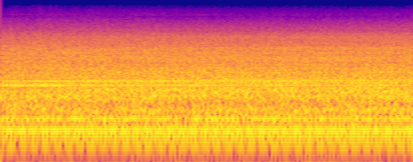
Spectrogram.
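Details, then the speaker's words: Vintage Dr Pepper coin-op refrigerator after new thermostat install to fix icing: constant smooth hum with steady fan whoosh, no clicks or rattles; compressor housing warming, compressor running normally, partly masked by fan. "I can feel the compressor housing here physically getting warmer, and it sounds to me like it's on. You probably can't hear it there because of the fan, but it sounds to me like the compressor is in fact running like it should."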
